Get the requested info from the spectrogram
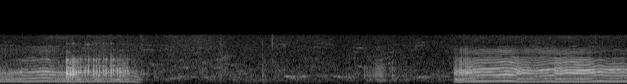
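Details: An English Bulldog, exhausted after a full stomach, snores in rough, droning breaths with a buzzy, wavering tone.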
